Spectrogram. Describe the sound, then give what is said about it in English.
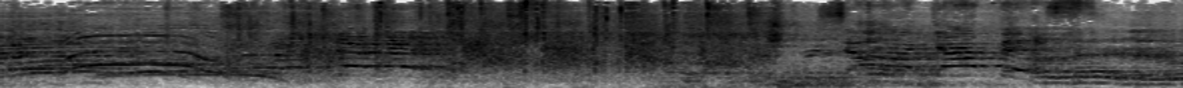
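A loud crowd cheers each other on and shouts continuously, many overlapping voices rising and falling in pitch, with scattered clapping and thumps mixed into the steady roar. “Cheering each other on.”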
